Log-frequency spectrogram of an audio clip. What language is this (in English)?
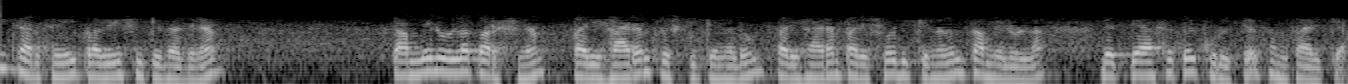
Malayalam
